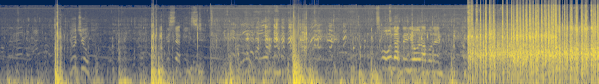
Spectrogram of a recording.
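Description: A paddle splashes in the water.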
